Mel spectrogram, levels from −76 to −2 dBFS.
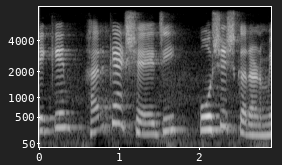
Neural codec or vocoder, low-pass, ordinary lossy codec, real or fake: none; 7.2 kHz; none; real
